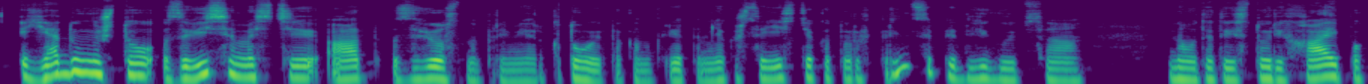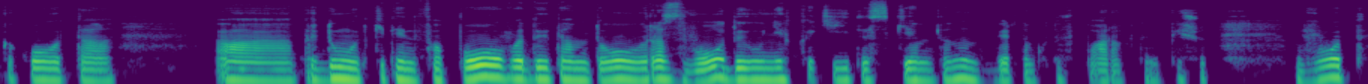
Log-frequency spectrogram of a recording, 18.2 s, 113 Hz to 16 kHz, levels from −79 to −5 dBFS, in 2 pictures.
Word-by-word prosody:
Я 170 +4 +4
думаю, 220 0 +6
что 195 -2 +3
в - - -1
зависимости 170 - +3
от 155 +1 +3 0.2
звёзд, 150 +1 +2
например. 130 -1 -8
Кто 145 -5 0
это 120 -1 -8
конкретно. 130 0 -6
Мне 135 +2 -2
кажется 150 +1 -6
есть 160 +2 -1
те, 165 - +1
которые 150 -1 -6
в 140 - -19
принципе 225 - -3
двигаются 140 -2 -4 0.6
на 150 -1 +1
вот 140 +1 -3
этой 145 0 -1
истории 140 +1 0
хайпа 160 +2 +3
какого-то, 140 -2 -3 0.7
э, 135 -1 0
придумывают 150 -2 +1
какие-то 150 - -3
инфоповоды 150 +3 +3
там, 140 -2 0
то 140 0 +2
разводы 145 +1 +1
у 145 0 +1
них 145 -1 -1
какие-то 140 -1 -7
с 135 - -3
кем-то, 140 0 -3
ну 155 0 0
например, 130 -1 -6
кто 140 +3 -18
в - - -20
парах, 125 -2 -7
там, 135 -2 -14
пишут. 140 +4 -13 0.6
Вот. 155 +6 0
145 Hz, 150 wpm, -27 LUFS, 135-155 Hz, 0.7 s, думаю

